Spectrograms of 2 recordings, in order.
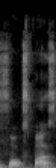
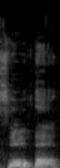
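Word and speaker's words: faux pas: ये वर्ड तो इस बार आया भी हुआ था, इसको हम बहुत बच्चे इसको फॉक्स पास बोल रहे हैं. नहीं बेटा, इसका प्रोनाउंसिएशन इज फॉपा, कुछ इस तरीके से.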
